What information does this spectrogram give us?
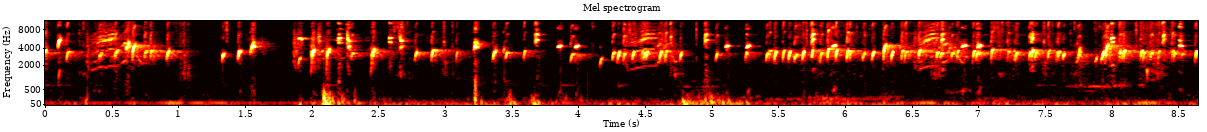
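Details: Training song of a European goldfinch for teaching songbirds: rapid liquid twitters and buzzy chirps, strings of repeated notes building into a steady, nearly unbroken warble, with light clicks and a low background hum.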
